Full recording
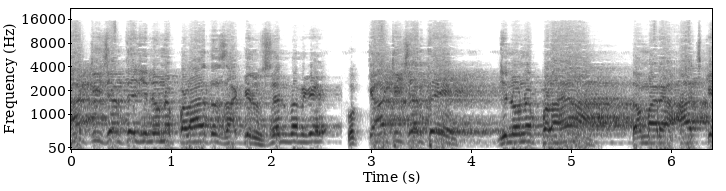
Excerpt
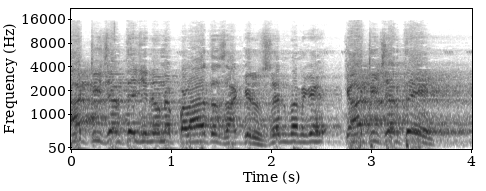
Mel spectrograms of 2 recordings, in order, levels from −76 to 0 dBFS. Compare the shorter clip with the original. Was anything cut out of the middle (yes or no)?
yes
